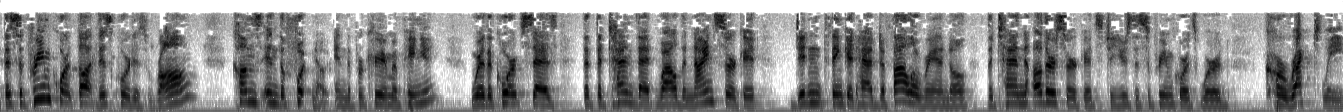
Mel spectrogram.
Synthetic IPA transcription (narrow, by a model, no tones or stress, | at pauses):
t̪̚ðɨsɨpʰɹ̥ĩmkʰɔɹt̪̚θɔt̪̚ðɪskʰɔɹɾɨzɹɔ̃ŋ | kʰʌ̃mzɪ̃nðəfʊtⁿnoʊɾɨ̃nðɨpʰɹ̥ɨkʰj̥ʊɹiɨ̃mɨpʰɪ̃njɨ̃n | wə˞ðɨkʰɔɹtsɛz | ðɨt̪̚ðɨtʰɛ̃nðɨt̚waɪlˠðɨnãɪ̃nsɜ˞kɨt | d̥ɪdⁿn̩θɪ̃ŋkɨt̚ɦɨd̚tɨfɑlˠoʊɹæ̃ndˡl̩ˠ | ðɨtʰɛ̃nʌðə˞sɜ˞kɨtstʰɨjʉzðɨsɨpʰɹ̥ĩmkʰɔɹtswɜ˞d̚ | kʰə˞ɛk̚tʰˡli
